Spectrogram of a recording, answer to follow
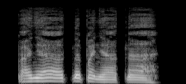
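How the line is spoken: Sighing. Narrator (Russian): вздохнул князь воды

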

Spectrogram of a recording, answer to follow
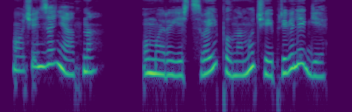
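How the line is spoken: Short laugh. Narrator (Russian): хохотнул Ростер

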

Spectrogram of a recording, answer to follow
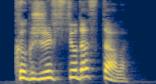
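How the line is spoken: Through gritted teeth. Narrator (Russian): цедит он сквозь зубы

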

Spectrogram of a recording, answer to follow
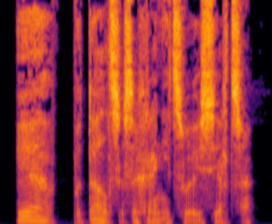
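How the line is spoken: Quiet. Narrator (Russian): тихо сказал он

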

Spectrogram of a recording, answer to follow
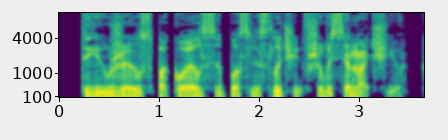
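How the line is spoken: Snorting remark. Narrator (Russian): хмыкнул Тимофей

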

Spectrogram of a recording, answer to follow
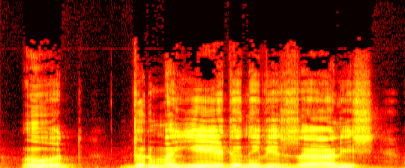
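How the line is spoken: Irritated old woman grumbling. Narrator (Russian): ворчала раздосадованная старуха

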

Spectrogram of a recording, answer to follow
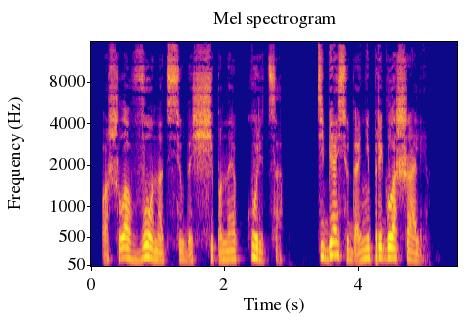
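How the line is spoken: Helpless, through clenched teeth. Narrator (Russian): Сквозь сжатые в бессилии зубы он процедил

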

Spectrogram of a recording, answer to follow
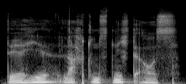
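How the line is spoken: Plain reply. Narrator (German): antwortete der Herr

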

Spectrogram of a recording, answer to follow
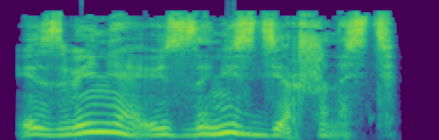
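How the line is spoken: Furious hiss. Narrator (Russian): прошипел с яростью

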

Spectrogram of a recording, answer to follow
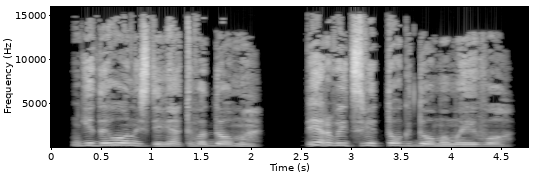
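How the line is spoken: Hoarse. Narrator (Russian): хрипло сказала она

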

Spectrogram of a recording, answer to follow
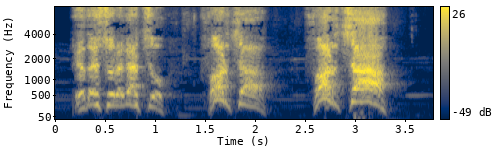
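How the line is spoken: Shouted command. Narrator (Italian): gridò

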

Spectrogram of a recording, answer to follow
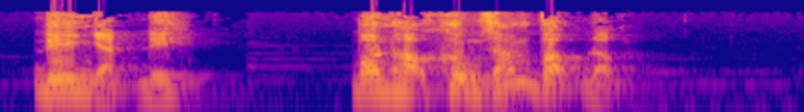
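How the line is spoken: Impatient outburst. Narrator (Vietnamese): Tiêu Kiếm Minh đã không nhịn được nói

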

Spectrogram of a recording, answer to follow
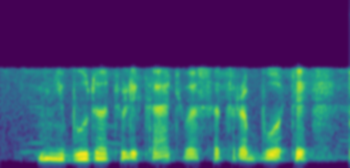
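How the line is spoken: Mumble. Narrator (Russian): пробормотала мисс Диверси

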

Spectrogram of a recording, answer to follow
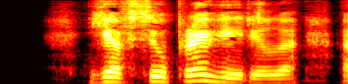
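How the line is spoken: Still angry. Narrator (Russian): ответила она еще сердитым тоном

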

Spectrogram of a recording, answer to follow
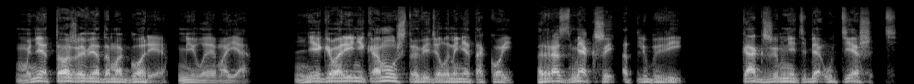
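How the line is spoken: Hoarse rasp. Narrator (Russian): Мхиби прохрипела

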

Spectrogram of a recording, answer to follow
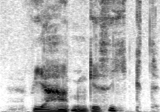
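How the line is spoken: Said quietly. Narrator (German): seine Hoheit sagte leise

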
